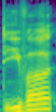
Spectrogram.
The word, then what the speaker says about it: Daiva: He worked on Daiva, which is like it's spelled Daiva, but it's like in Japanese, like phonetically it's Diva, so I'm not exactly sure there, but it's Diva Story, which is like the it's like an war simulation.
